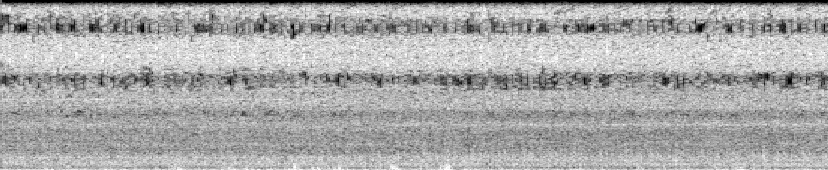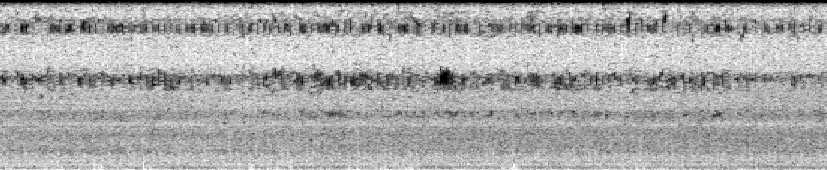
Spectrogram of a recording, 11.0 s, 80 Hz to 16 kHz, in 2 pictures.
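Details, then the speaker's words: 1998 Ford F-150 idling with A/C on, after one can of refrigerant added during recharge: compressor stays engaged much longer before cutting out, showing the system is nearly fully charged. "I can already hear the compressor is running for quite a while at this point before it kicks back out. So we've almost got enough in here."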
